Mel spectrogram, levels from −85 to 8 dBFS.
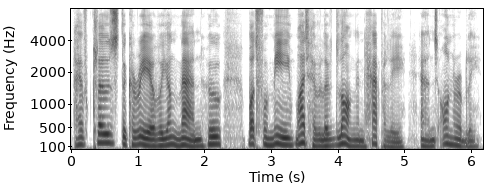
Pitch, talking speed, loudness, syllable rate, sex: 140 Hz, 205 wpm, -17 LUFS, 5.3 syllables/s, male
